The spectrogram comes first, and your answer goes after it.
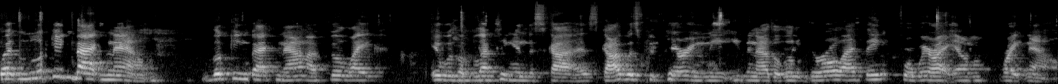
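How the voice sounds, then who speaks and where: A woman with an American accent speaks at medium pitch and a moderate pace, with ordinary pitch variation. It's a plain, everyday voice. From West Virginia, rural. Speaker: keynote speaker and coach. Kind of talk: podcast interview.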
